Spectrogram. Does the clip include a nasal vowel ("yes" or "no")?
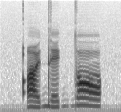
no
